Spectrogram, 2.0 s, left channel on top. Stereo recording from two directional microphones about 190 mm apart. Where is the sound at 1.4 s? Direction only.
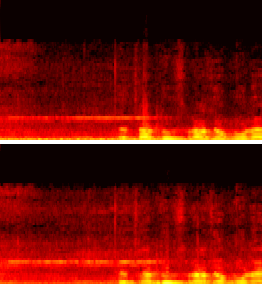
30° right (ahead or behind).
